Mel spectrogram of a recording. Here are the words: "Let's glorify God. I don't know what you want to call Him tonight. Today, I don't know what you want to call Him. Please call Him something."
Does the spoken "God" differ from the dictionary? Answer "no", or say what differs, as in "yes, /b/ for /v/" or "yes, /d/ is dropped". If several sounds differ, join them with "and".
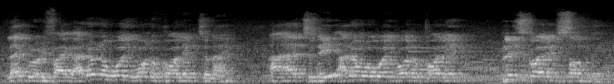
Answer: yes, /d/ is dropped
